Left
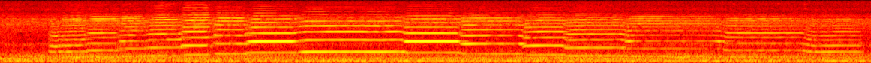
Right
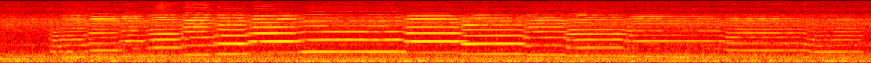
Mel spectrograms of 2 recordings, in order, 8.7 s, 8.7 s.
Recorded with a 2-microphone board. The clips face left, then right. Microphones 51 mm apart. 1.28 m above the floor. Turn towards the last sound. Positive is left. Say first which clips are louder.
# left 3 dB
turn(degrees=65)  # may be behind; listen again after turning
